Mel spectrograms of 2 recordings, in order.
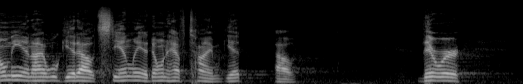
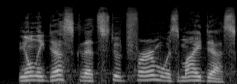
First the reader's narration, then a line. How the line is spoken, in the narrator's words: Stanley said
